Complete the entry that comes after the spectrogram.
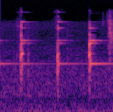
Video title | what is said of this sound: Super Bolt Sunday- NEW ROUTES // Bolting First Ascent with Kelly and Kurt | tap it and make sure it sounds solid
